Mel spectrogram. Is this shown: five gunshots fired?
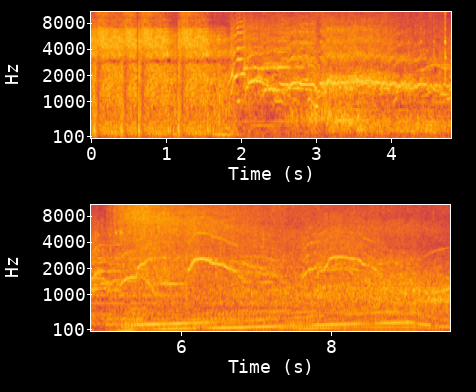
yes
